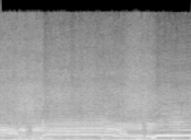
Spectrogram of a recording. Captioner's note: laughing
